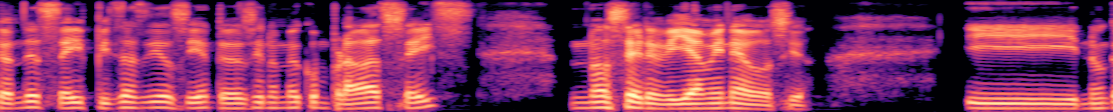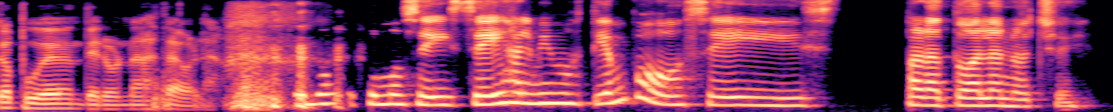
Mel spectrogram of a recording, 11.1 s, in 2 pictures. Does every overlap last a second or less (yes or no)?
yes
